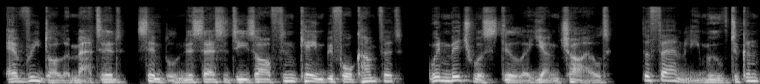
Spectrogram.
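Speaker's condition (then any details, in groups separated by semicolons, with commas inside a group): No condition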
